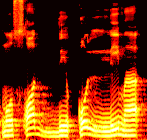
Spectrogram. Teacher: یہاں نون تنوین کا ادغام بلا غنہ ہے، ادغام ہے لیکن بلا غنہ، غنہ نہیں کرنا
